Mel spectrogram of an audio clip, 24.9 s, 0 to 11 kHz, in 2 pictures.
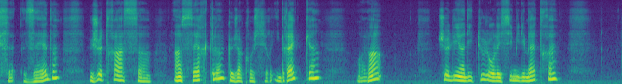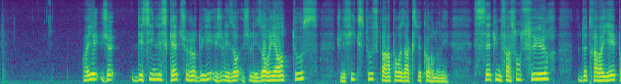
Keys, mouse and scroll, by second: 2.6 click, 3.6 scroll up 1, 5.8 click, 7.8 click, 8.4 right click, 9.7 click, 10.9 click, 12.0 click, 13.1 KP_6, 13.4 KP_Enter.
